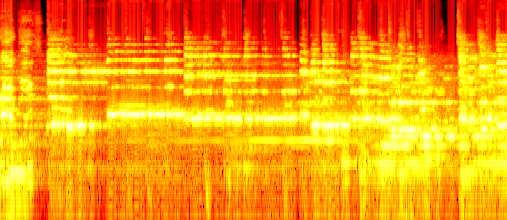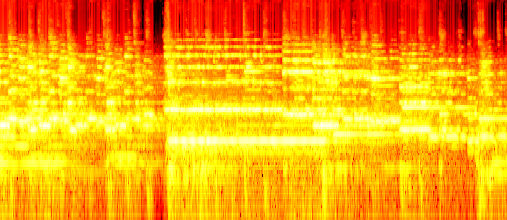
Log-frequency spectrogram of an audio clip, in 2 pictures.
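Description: Live rock band playing: electric guitar and electric keyboard chords over bass guitar, in sustained notes that change every second or two.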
